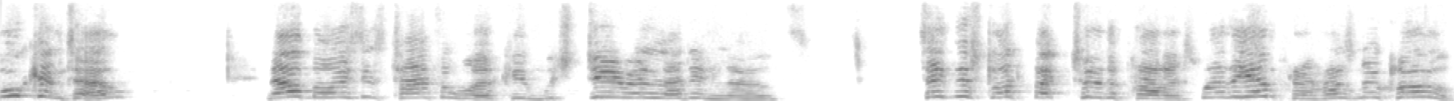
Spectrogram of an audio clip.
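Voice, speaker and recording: A woman's put-on character voice, squeaky and extremely high-pitched, with lively intonation at a fairly quick pace. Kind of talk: pantomime dame comedy. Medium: stage play. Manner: bossy, theatrical.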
